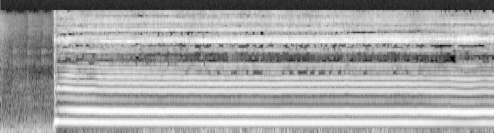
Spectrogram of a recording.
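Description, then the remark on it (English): A human voice says the single word "Bitcoin" as one long, steady, siren-like wail that sounds like a tornado siren. It starts abruptly after a brief murmur, holds a loud, nearly constant pitch and continues to the end. “Sounds a lot like the tornado siren, right?”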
